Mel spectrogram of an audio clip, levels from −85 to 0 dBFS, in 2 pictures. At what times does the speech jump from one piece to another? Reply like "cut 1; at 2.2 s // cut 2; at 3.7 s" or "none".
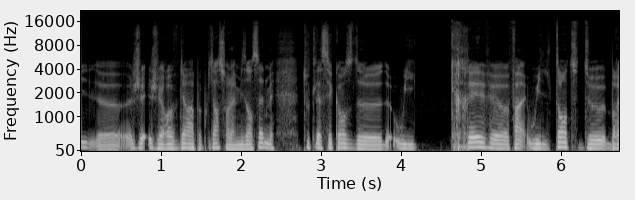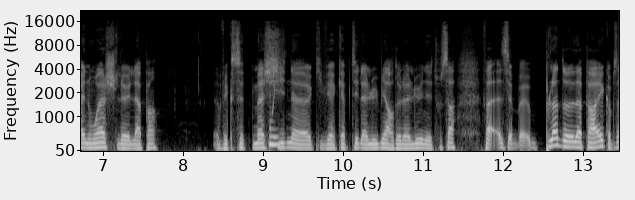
none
